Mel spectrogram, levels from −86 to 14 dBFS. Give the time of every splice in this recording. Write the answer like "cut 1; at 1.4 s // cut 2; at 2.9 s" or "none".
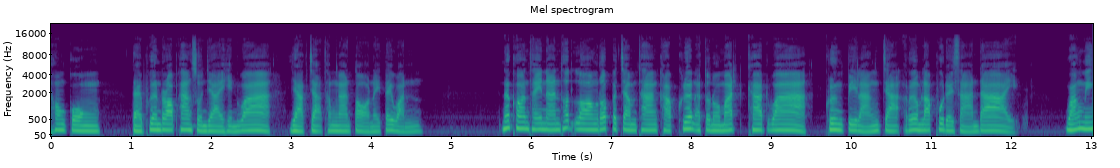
none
